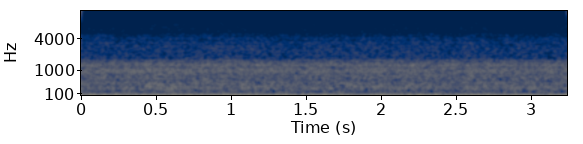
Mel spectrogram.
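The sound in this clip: Constant low road rumble and engine drone from a car being driven, steady and fairly loud throughout, with no voices.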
